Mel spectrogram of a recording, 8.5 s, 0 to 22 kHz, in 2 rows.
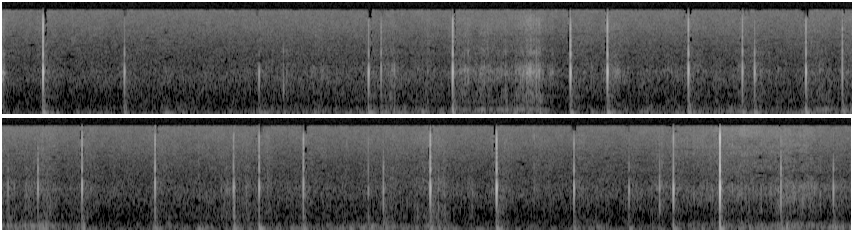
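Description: Long nails tap and scratch across the glossy cover of a large, flat paperback coloring book. About 28 short, crisp taps click out quietly over a soft, low scratching rustle, each tap dying away almost at once.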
